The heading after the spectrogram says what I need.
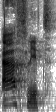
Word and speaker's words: athlete: Et souvent, en fait, ce qui va se passer, c'est que le E qui est juste avant, il va être prononcé comme un I long. Regardez, athlete, athlete.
